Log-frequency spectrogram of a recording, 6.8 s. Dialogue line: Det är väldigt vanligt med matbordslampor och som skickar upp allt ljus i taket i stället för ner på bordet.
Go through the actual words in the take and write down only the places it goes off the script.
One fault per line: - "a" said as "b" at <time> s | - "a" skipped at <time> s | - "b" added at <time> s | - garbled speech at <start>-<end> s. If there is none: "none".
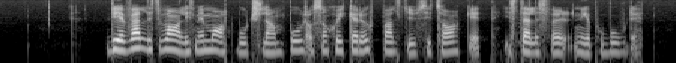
none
